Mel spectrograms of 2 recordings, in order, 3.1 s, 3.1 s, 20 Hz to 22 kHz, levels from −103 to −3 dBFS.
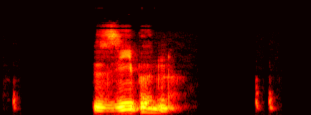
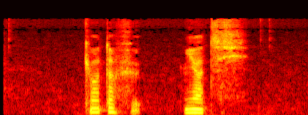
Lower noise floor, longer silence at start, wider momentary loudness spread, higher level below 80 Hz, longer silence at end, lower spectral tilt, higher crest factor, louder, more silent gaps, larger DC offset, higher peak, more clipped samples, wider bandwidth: first, under -90 dBFS vs -62 dBFS; about the same, 0.95 s vs 0.85 s; second, 7 LU vs 13 LU; second, -84 dBFS vs -60 dBFS; second, 0.4 s vs 0.6 s; about the same, -4 dB/octave vs -3.5 dB/octave; about the same, 18 dB vs 22 dB; second, -31 LUFS vs -26 LUFS; first, 1.99-2.55 s, 2.64-2.68 s vs none; neither; second, -16 dBFS vs -8 dBFS; neither; second, 9.4 kHz vs 11.5 kHz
